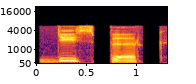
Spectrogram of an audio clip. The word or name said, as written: Duisburg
